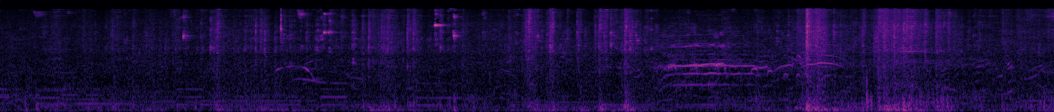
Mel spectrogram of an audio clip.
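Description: Busy seaside pier ambience: background chatter of passers-by with faint music, a few high gliding calls about three and seven seconds in, and a louder low rumble about eight seconds in.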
